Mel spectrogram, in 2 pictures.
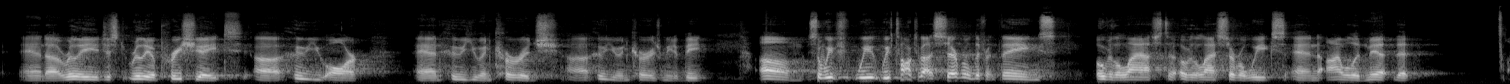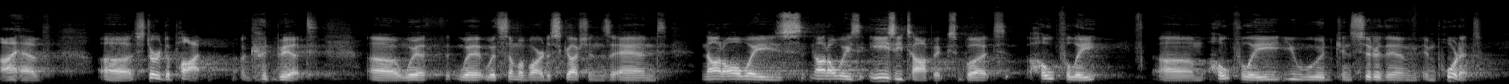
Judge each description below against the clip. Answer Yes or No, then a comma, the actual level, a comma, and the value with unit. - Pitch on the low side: Yes, low, 115 Hz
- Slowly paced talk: No, average, 155 wpm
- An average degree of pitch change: Yes, average, 3.7 semitones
